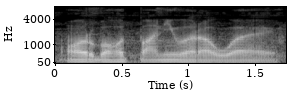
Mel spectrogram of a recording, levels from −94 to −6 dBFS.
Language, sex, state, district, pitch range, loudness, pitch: Hindi, male, Uttar Pradesh, Jyotiba Phule Nagar, 85-95 Hz, -27 LUFS, 90 Hz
